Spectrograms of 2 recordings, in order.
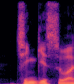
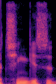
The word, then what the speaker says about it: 칭기즈: 그의 정확한 발음은 알려져 있지 않습니다. 고대 몽골러를 실제로 구사하는이는 없기 때문입니다. 진기스와 칭기스 등 여러 발음이 들리지만 여기서는 일반적으로 통용되는 칭기즈 발음을 따르겠습니다.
